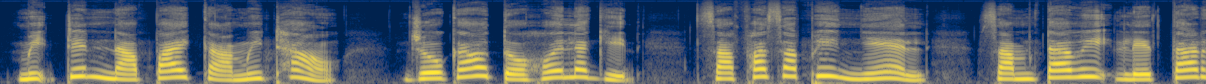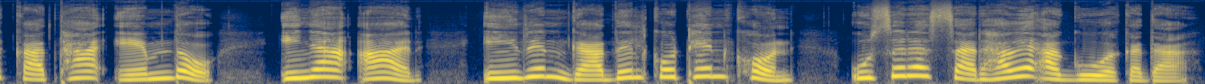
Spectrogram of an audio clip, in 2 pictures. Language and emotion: Santali, happy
